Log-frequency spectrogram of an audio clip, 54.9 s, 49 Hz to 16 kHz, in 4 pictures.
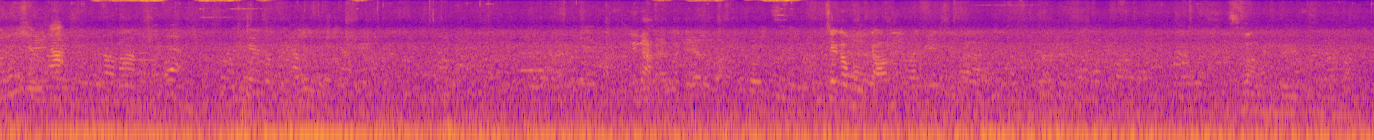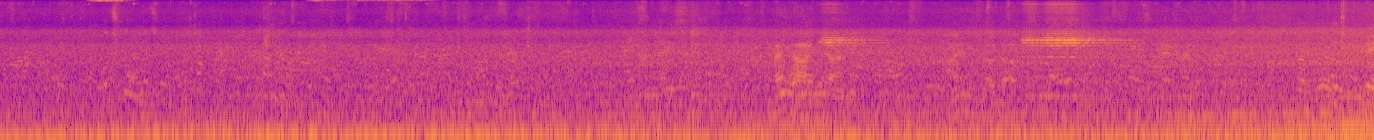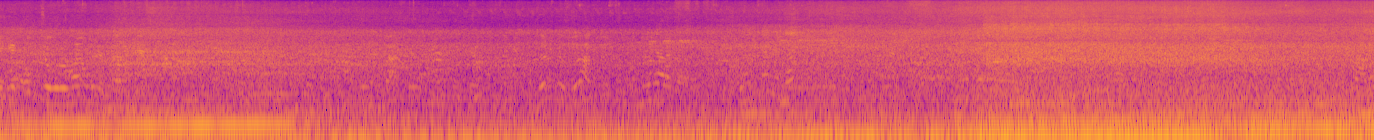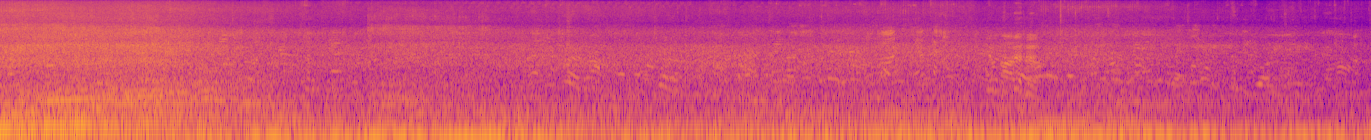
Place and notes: {"title": "east Nanjing Road, Shanghai - Walking on the road", "date": "2013-11-23 18:14:00", "description": "Walking on the road, walking in the Business Store hiking area, Very many people and tourists, Binaural recording, Zoom H6+ Soundman OKM II", "latitude": "31.24", "longitude": "121.48", "altitude": "26", "timezone": "Asia/Shanghai"}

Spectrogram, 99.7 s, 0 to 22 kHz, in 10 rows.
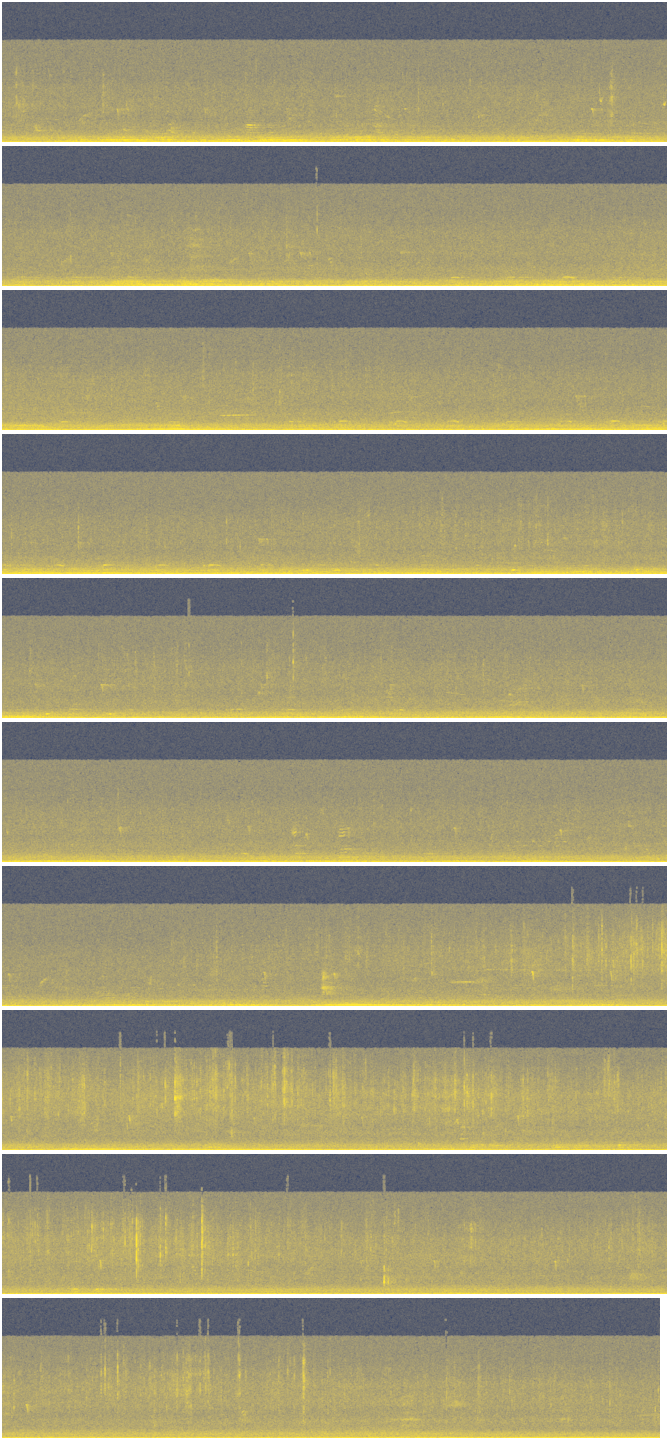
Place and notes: {"title": "Manning Rd SW, Marietta, GA, USA - Laurel Park - Pond", "date": "2021-02-17 17:10:00", "description": "One of the ponds at Laurel Park. The recorder was placed on a picnic table to capture the soundscape of the surrounding area. Birds, park visitors, children playing, traffic, people walking around the pond, and noises from the nearby houses can all be heard. The water in the pond is still and produces no sound of its own.\n[Tascam Dr-100mkiii & Primo EM272 omni mics]", "latitude": "33.95", "longitude": "-84.57", "altitude": "317", "timezone": "America/New_York"}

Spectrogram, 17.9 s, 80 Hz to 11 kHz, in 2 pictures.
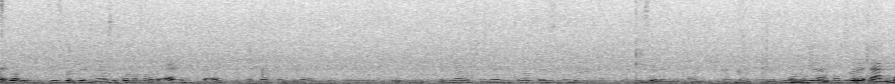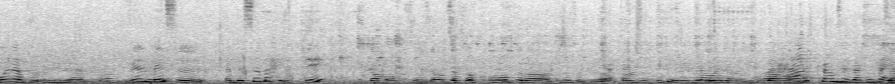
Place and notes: {"title": "Leuven, Belgique - Young people in the park", "date": "2018-10-13 16:05:00", "description": "In a quiet park, wind in the sycamores and some young people discussing.", "latitude": "50.88", "longitude": "4.71", "altitude": "42", "timezone": "Europe/Brussels"}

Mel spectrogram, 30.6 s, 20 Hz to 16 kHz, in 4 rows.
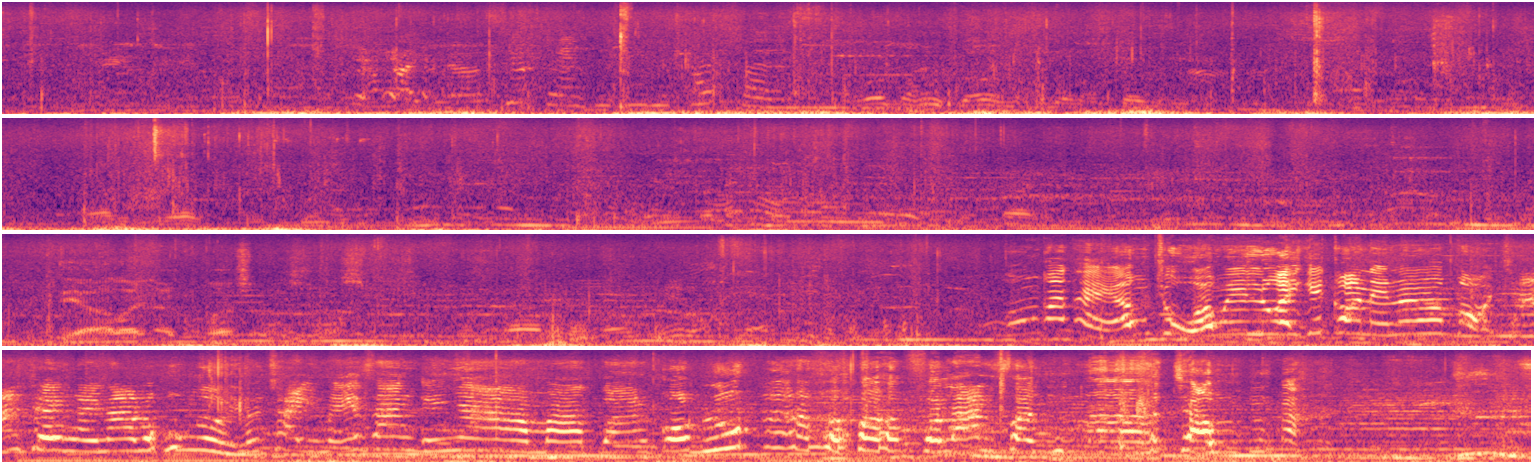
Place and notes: {"title": "berlin, werbellinstraße: flohmarkt - the city, the country & me: flea market", "date": "2011-04-17 15:48:00", "description": "short soundwalk around the flea market, a crazy chinese (?) woman is talking to everyone in chinese but no one has a clue what she's saying\nthe city, the country & me: april 17, 2011", "latitude": "52.48", "longitude": "13.43", "timezone": "Europe/Berlin"}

